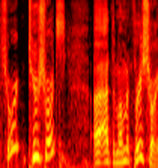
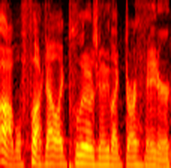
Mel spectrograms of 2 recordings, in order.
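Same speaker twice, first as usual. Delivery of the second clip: plain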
